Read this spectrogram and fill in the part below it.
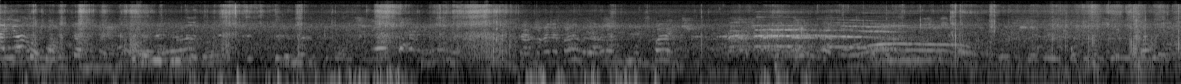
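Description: Roosters crow and chickens cluck in the background of an outdoor scene, with people talking over them and occasional splashing.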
